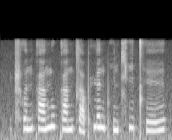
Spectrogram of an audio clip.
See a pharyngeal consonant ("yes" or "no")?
no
